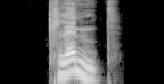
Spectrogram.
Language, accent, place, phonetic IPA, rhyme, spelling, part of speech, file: German, Germany, Berlin, [klɛmt], -ɛmt, klemmt, verb, De-klemmt.ogg
- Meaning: inflection of klemmen: 1. third-person singular present 2. second-person plural present 3. plural imperative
